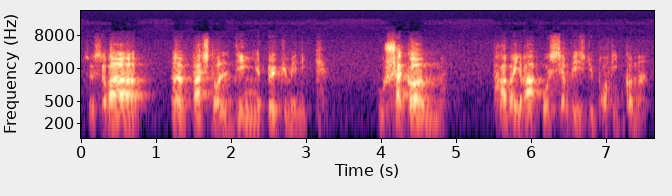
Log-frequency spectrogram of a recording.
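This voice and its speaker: Playing a domineering corporate magnate with messianic zeal, an actor declaims a film monologue in hammy, theatrical stage style. His male voice is low and gravelly, his pace a little slow, his mood hushed and evangelical, all heard through a dull, echoey soundtrack.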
